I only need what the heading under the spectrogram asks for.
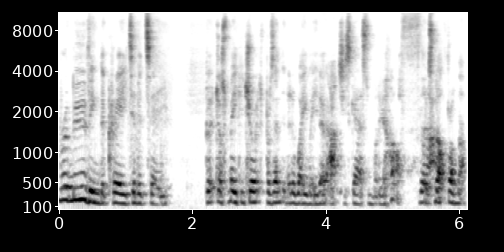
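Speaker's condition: No condition

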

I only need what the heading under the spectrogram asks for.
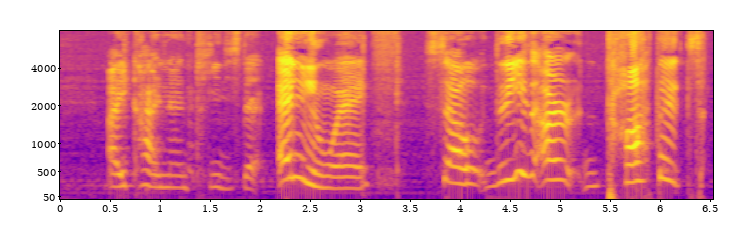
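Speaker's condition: Cerebral palsy; chronic illness and disability

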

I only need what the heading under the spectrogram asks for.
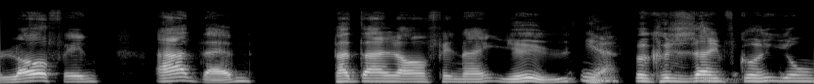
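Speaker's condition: Cerebral palsy, spastic, moderate; talks a bit funny

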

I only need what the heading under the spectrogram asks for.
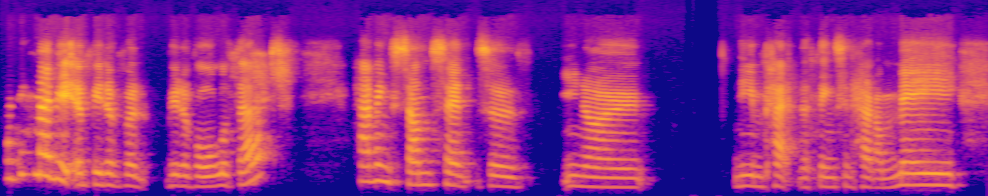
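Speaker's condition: Cleft palate; dental services

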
